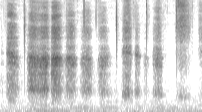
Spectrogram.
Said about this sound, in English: I'm trying to remember to breathe. Inhale, exhale.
